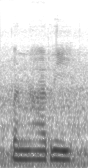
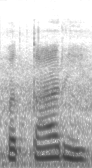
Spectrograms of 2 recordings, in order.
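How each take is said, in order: First: The t merges into an n sound. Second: The root keeps its t sound after the prefix. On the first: The speaker calls it right. "tapi dibaca penari" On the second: The speaker calls it wrong. "tidak dibaca petari"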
